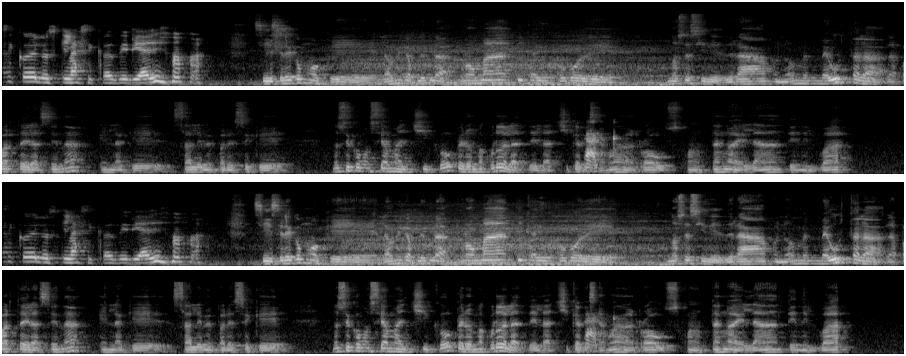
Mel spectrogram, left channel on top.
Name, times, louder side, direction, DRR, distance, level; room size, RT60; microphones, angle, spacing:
voice 1, 0.0-2.0 2.7-2.8 14.8-15.1, left 3 dB, 55° left, 0.8 m, -21 dB
Vehicle, 1.2-10.3 10.9-11.1, right 1 dB, 65° right, 4.8 m, -33 dB
voice 2, 2.3-6.2 6.6-11.9 12.3-17.4, right 1 dB, 45° right, 2.0 m, -24 dB
17.0 x 15.5 x 2.4 m
head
